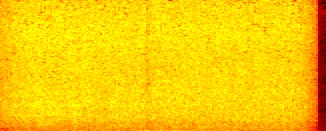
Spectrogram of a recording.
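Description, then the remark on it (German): Steady, continuous splashing of water from a small water wheel at the end of a canal in Murgauer Park, Frauenfeld, a dense rushing wash that holds an even level for about three seconds before cutting off abruptly. No voices. “Aber ab dem Donnerstag hören Besucher vom Murgauer Park nur noch ganz ruhiges Plätschern.”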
